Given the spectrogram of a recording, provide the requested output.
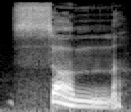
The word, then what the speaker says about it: sommes: Nous sommes. Okay, nous sommes. Okay, so you don't pronounce the final S here. It doesn't exist.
